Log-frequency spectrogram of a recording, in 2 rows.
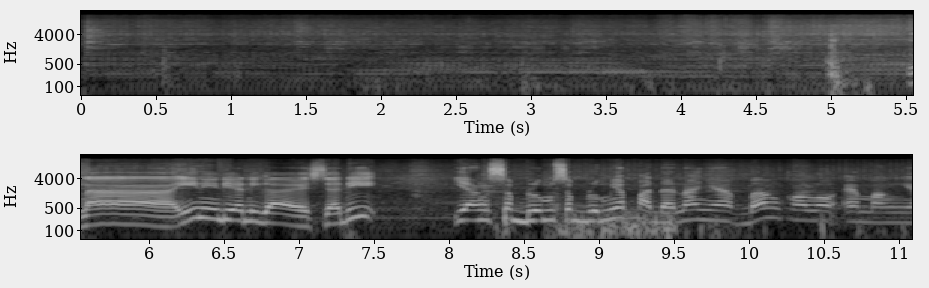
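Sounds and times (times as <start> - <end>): small engine humming: 0.0 - 11.0
car door knocks: 4.2 - 5.3.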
